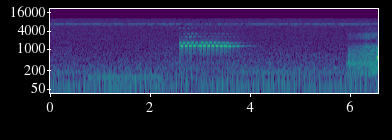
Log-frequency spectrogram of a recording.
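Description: A short ringing trill, like a telephone ring, lasting about a second: it starts abruptly a little over two and a half seconds in and fades out. Before and after it there is only faint tape hiss.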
